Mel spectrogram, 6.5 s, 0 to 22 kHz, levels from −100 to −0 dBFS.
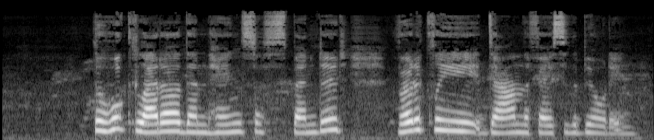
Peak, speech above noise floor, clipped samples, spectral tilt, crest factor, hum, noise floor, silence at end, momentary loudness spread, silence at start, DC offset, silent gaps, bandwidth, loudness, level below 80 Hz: -4 dBFS; 40 dB; under 0.1%; -4.5 dB/octave; 16 dB; none; -59 dBFS; 0.2 s; 14 LU; 0.95 s; under 0.1%; none; 15.5 kHz; -19 LUFS; -60 dBFS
